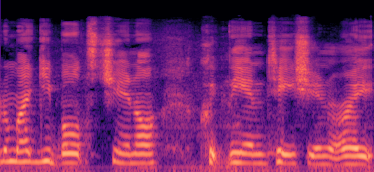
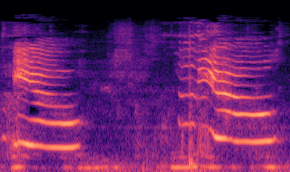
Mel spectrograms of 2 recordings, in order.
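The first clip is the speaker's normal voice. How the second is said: high squeaky meowing like a kitten; cat meow. Pretend. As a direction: mew it out high and thin. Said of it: "I'm just gonna make cat noises".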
